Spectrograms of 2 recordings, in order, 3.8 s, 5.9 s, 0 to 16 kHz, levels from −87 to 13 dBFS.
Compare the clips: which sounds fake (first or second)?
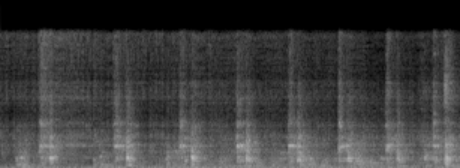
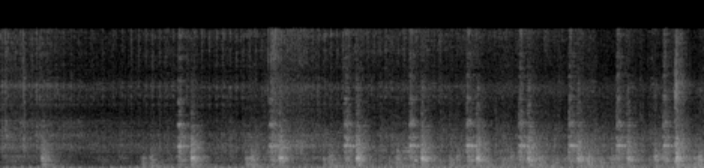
first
